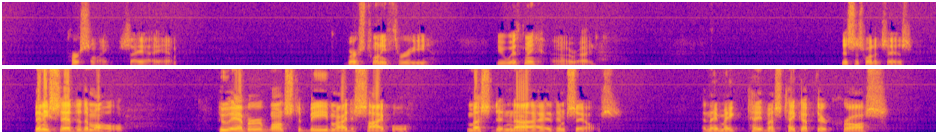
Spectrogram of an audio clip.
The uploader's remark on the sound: Recorded live at Freedom Fellowship Church in Tontitown, Arkansas on Sunday, May 2, 2021.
